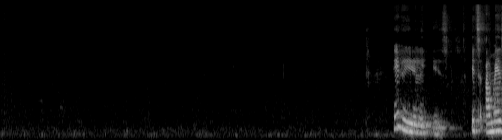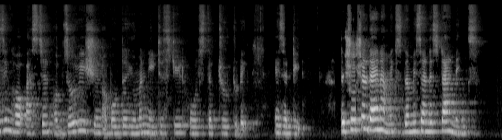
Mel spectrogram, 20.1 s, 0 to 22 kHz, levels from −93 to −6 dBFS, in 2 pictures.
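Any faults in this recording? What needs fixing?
Background gated by the echo canceller: the room sound dips about 12 to 15 dB at 2.87–3.02, 3.55–3.71, 4.37–4.48, 5.63–5.74, 6.65–6.99 and 7.6–7.71 s. The canceller clamps the microphone while the loudspeaker plays.

Echo leak: a faint copy of the speech, about 40 dB down and 246 ms late, appears at 9.13–9.19 s. The likely cause is a loudspeaker echo the canceller failed to fully remove.

A headset, or a better-converged, gentler echo canceller, would prevent both.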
